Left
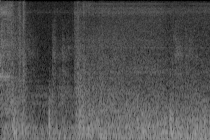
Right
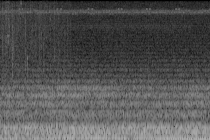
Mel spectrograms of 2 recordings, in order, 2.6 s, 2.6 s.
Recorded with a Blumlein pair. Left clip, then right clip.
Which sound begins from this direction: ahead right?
An insect, at 0.0 s.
